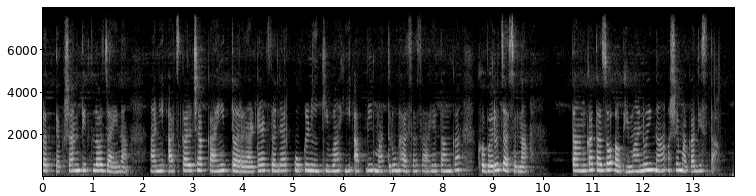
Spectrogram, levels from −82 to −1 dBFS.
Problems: background sounds at intervals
